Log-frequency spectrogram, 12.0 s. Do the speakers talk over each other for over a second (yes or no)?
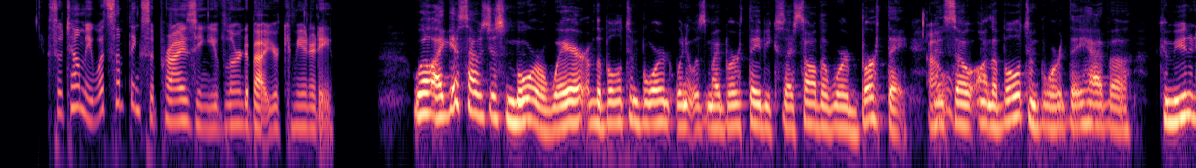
no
